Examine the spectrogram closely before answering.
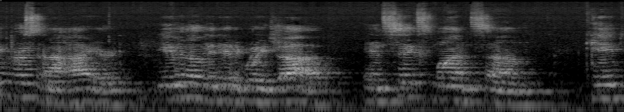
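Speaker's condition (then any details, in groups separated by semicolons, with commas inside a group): Cerebral palsy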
